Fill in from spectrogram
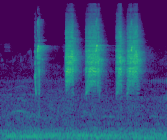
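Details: Black francolin calling in fields in Sindh: five short harsh broadband notes, a lone clipped note then two paired bursts of rasping high squawks over about two seconds, with low rumbling background noise.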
